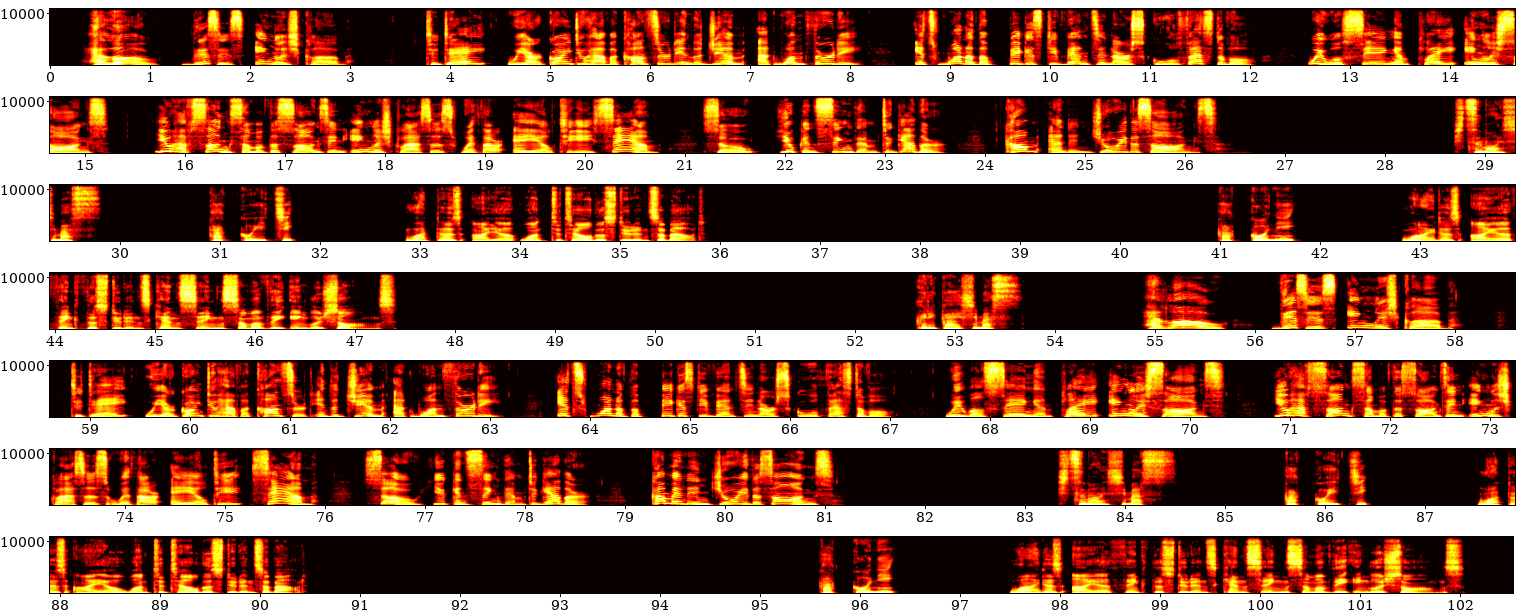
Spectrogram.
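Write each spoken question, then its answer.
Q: What does Aya want to tell the students about?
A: A concert in the gym at 1:30 at the school festival

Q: Why does Aya think the students can sing some of the English songs?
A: Because they have sung them in English classes with their ALT, Sam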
